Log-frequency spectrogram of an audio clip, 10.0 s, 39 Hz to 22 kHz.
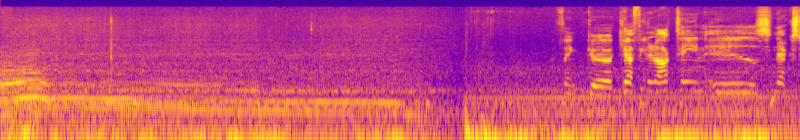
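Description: Infiniti Q50 3.0t's twin-turbo V6 and exhaust heard from inside the cabin, holding a steady drone that sinks slightly in pitch as the car settles into a cruise after accelerating. There is a brief dip about halfway through, then the steady drone carries on.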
